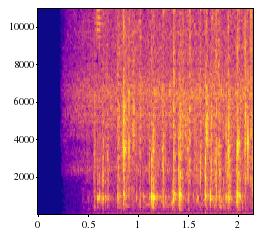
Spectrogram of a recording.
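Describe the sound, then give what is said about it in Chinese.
Hooves of a horse pulling a carriage clop in a quick, uneven patter that fades in from silence and stays fairly faint, with a few sharper strikes standing out. “马车忽然一个急刹车，马儿发出嘶哑的长鸣”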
